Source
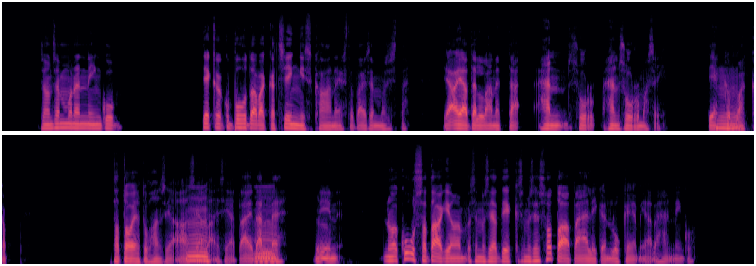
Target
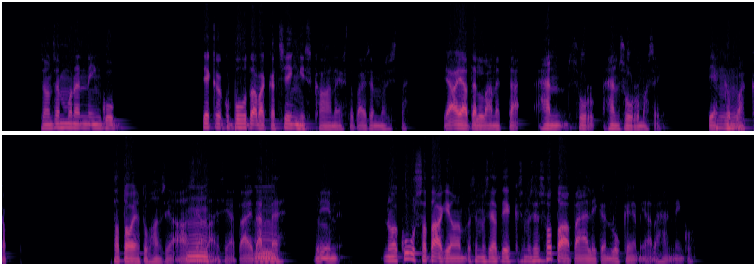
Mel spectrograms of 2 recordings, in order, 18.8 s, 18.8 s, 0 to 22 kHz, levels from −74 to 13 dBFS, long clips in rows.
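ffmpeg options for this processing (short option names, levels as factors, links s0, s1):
-af "highpass=f=49:p=1,acrusher=bits=6:mode=log:mix=0:aa=0.000001,bandreject=f=115.7:t=h:w=4,bandreject=f=231.4:t=h:w=4,bandreject=f=347.1:t=h:w=4,volume=0.376"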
